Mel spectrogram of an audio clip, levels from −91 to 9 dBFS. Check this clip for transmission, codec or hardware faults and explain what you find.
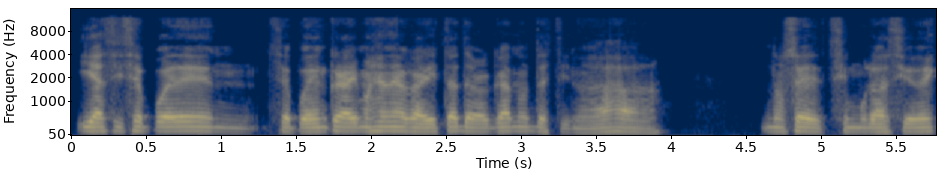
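Nothing to flag here: I listened through the speech and didn't catch a single fault worth pointing out.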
